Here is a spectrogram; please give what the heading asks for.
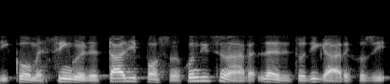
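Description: No technical faults can be heard anywhere in this speech. It comes through G.711 telephone coding (A-law, 64 kbps), which holds the sound to the phone band of about 150 Hz to 3.6 kHz with nothing above 3.8 kHz, and any quantisation noise from the coding is at most faint.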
